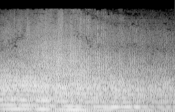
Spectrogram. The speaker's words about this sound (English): You cross the border, boom, just like that, you're in Illinois, you gotta hit the gas or get run over. I mean, you can see the traffic surge toward Chicago.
